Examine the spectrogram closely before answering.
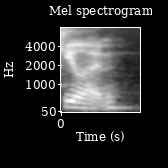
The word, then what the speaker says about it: Keelan: so nice um uh my name is pronounced keelan so like key and then lin uh my name like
